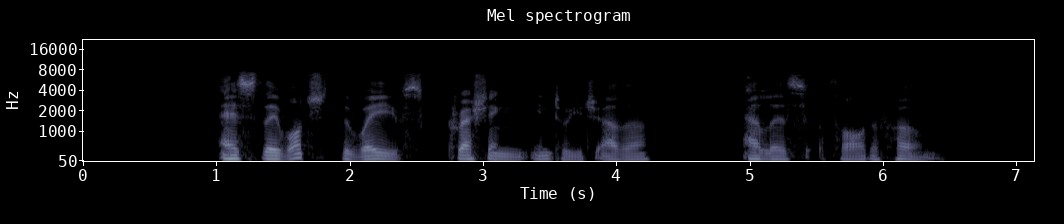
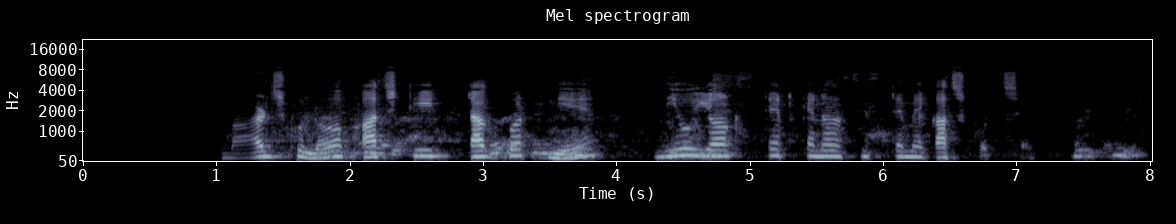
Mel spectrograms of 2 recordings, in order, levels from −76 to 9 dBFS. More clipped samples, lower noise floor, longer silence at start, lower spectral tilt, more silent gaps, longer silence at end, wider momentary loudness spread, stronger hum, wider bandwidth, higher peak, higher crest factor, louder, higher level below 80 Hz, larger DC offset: neither; first, under -90 dBFS vs -80 dBFS; about the same, 1 s vs 1.05 s; second, -5 dB/octave vs -6.5 dB/octave; first, 2.68-2.72 s, 4.49-4.94 s vs none; first, 0.7 s vs 0.1 s; second, 12 LU vs 20 LU; neither; about the same, 7.8 kHz vs 7.8 kHz; second, -16 dBFS vs -2 dBFS; about the same, 22 dB vs 22 dB; second, -38 LUFS vs -23 LUFS; about the same, -68 dBFS vs -66 dBFS; neither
